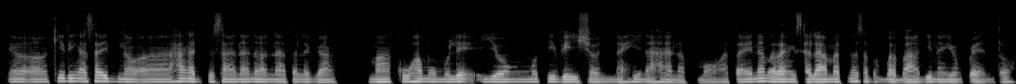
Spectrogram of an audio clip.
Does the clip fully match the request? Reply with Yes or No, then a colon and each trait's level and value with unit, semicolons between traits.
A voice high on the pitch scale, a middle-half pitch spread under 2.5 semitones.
No: low, 115 Hz; narrow, 2.0 semitones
